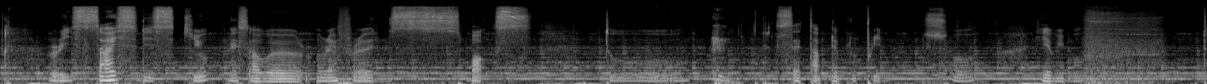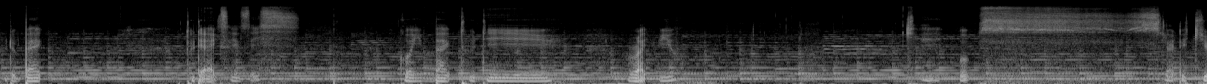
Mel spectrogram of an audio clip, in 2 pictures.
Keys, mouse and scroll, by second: 3.1 shift+right click, 3.1 shift+click, 3.1 scroll down 1, 5.2 KP_3, 5.8 z, 7.0-7.3 scroll up 1, 7.4 alt+a, 8.0 ctrl+click, 8.3 scroll down 2, 8.7 shift+click, 9.6 Tab, 9.9 right click, 10.9 click, 14.5 KP_3, 15.1 scroll up 2, 16.4 ctrl+click, 17.0 scroll up 2, 17.4 scroll down 2, 19.9 right click, 20.5 right click, 21.2 Tab, 22.4 right click.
